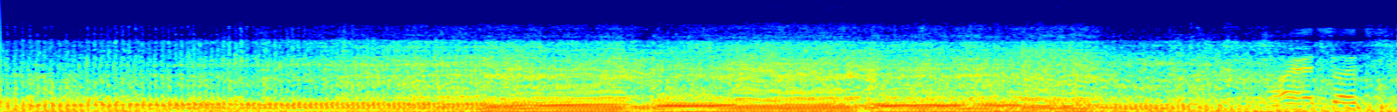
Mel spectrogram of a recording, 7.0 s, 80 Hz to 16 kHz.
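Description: A 2023 Honda CRF450RWE Works Edition race motorcycle engine revs loudly and close in third gear, rising and falling pitch over a constant mechanical clatter, with no talk.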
